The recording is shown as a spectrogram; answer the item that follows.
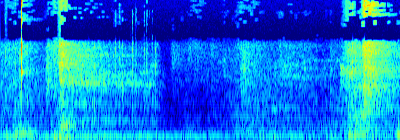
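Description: Utility knife blade scraping and prying at the thin copper board of an LED strip, faint, with two small sharp clicks in the first second.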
